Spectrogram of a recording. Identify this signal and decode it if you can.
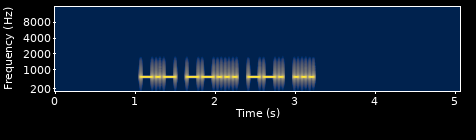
Morse code, heard as a keyed tone, about 25 wpm, 700 Hz. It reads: K7GS
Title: Easy Call Signs - 25wpm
